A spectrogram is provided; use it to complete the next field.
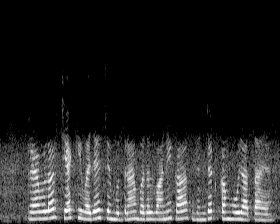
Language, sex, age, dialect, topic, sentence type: Hindi, female, 18-24, Kanauji Braj Bhasha, banking, statement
